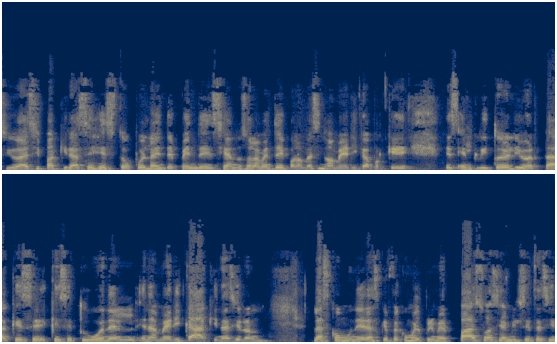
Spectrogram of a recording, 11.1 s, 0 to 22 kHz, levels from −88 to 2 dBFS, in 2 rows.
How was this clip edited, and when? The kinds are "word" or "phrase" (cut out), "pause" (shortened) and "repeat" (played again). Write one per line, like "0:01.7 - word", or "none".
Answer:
0:04.5 - word
0:08.8 - word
